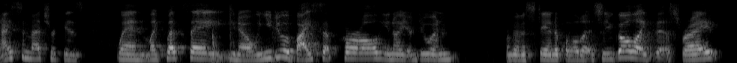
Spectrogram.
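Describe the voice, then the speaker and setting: Her pitch sits at a medium level for a woman. She talks fairly quickly with ordinary pitch variation. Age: 40s. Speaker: physician. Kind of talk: interview. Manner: halting.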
